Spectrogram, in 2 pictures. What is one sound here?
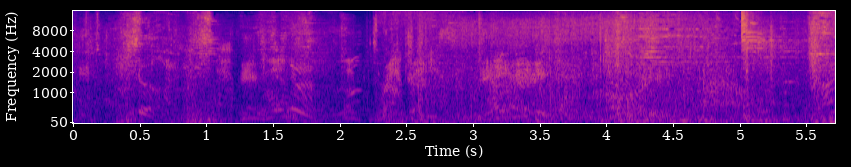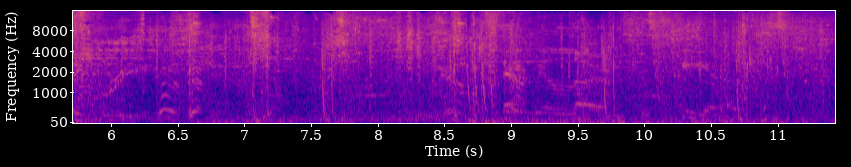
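Weapons fire in rapid bursts with crackling energy blasts.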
